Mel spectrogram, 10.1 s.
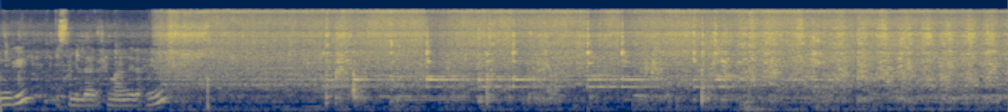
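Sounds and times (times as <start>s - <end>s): paste sizzling in hot oil: 1.5s - 10.0s
stirring clinks: 3.2s - 9.1s.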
